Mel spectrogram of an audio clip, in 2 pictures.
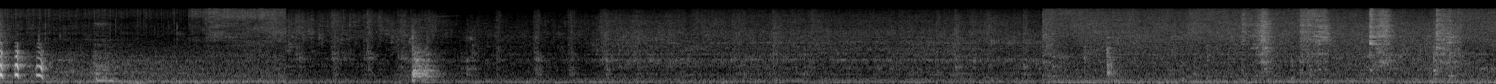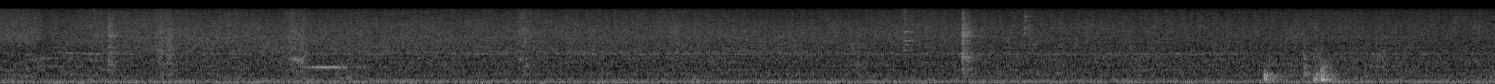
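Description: Food sizzling steadily as it fries. Over it, a cleaver knocks on a wooden chopping board in a quick run of about half a dozen chops around the middle, with a few single knocks elsewhere.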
